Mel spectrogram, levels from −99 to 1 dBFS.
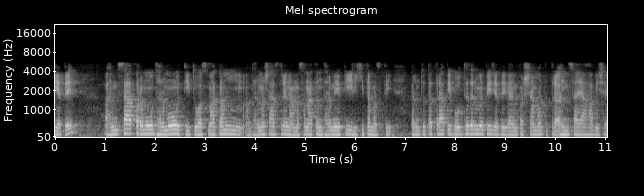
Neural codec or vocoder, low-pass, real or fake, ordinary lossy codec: none; 5.4 kHz; real; none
